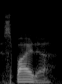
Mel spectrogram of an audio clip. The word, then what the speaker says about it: spider: 4c the 33 star spider spider which means is italian for convertible convertible is it italian yeah except the germans like to spell it with s-p-y-d-e-r which is incorrect by the way it's s-p-i-d-e-r they just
